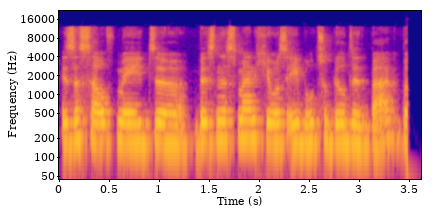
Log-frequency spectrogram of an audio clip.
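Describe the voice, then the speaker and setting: A woman's voice: on the low side, little pitch movement, a little fast, darkish tone. A young woman in her twenties from Ukraine, earnestly explaining her views as an interview guest.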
